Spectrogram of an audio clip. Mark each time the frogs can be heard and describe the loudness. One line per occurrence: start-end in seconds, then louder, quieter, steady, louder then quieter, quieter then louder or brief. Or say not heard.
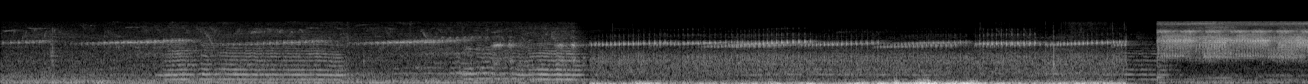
0.0-13.0 louder.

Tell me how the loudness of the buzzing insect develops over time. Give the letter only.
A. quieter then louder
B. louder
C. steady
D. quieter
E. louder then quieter
D.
